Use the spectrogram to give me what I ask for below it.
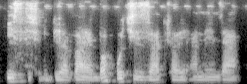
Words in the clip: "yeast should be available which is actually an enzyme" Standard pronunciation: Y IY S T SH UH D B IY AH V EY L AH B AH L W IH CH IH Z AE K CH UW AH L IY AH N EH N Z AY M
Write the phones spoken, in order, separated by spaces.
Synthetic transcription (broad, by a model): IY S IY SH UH D B IY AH V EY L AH B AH L W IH CH IH Z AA K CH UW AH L IY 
